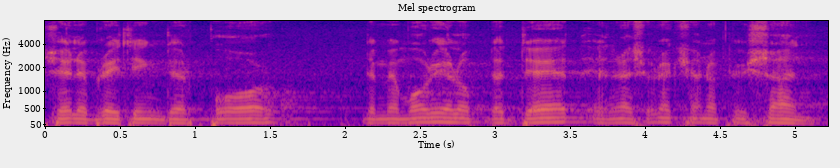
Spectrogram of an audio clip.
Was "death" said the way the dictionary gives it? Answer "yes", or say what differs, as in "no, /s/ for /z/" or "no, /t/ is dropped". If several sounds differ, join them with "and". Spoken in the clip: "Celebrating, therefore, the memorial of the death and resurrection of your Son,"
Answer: no, /t/ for /θ/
